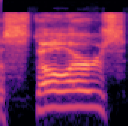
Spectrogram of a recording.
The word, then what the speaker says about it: Steelers: Baby, it's the Stillers. You need to know how to pronounce the name in Western Pennsylvania.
